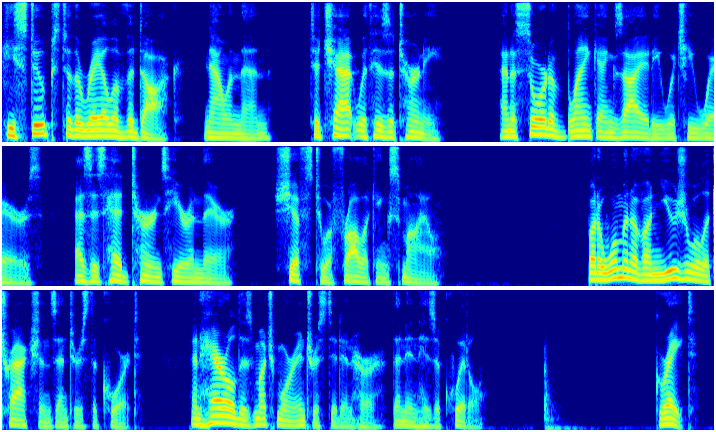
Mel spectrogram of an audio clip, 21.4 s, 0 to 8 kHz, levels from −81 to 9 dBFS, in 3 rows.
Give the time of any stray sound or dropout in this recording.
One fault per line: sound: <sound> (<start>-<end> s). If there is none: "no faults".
sound: thud (19.7-20.2 s)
